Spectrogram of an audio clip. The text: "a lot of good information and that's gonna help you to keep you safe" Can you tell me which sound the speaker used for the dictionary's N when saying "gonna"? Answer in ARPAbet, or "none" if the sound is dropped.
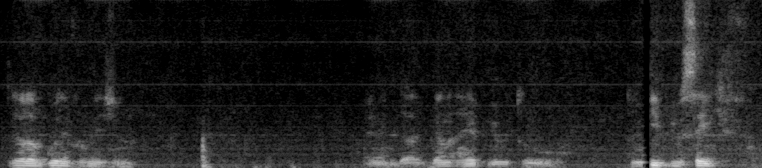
N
